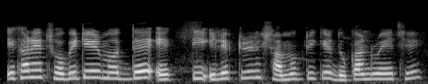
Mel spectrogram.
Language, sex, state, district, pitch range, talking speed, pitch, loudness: Bengali, female, West Bengal, Alipurduar, 250-300 Hz, 110 wpm, 275 Hz, -15 LUFS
